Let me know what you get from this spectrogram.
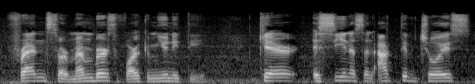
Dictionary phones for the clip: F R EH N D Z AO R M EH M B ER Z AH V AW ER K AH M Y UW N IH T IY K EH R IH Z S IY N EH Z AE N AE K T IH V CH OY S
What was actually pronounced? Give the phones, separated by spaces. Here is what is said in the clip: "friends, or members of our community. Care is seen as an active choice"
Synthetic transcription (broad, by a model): F R EH N D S AO R M EH M B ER S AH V AW ER K AH M Y UW N IH T IY K EH R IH S IY N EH S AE N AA K T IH V CH OY S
